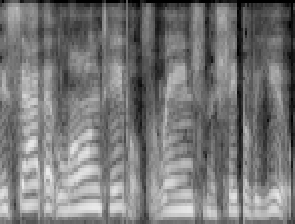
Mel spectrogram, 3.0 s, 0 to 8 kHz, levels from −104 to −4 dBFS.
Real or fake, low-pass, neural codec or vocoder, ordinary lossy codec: fake; 7.2 kHz; vocoder, 44.1 kHz, 128 mel bands, Pupu-Vocoder; AAC, 32 kbps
